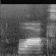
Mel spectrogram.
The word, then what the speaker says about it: walk: Walk slowly, इसमें L silent है.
